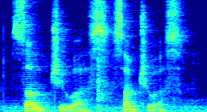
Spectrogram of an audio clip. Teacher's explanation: from a front vowel to a back vowel e here o the W sound kind of naturally happens as I'm gliding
